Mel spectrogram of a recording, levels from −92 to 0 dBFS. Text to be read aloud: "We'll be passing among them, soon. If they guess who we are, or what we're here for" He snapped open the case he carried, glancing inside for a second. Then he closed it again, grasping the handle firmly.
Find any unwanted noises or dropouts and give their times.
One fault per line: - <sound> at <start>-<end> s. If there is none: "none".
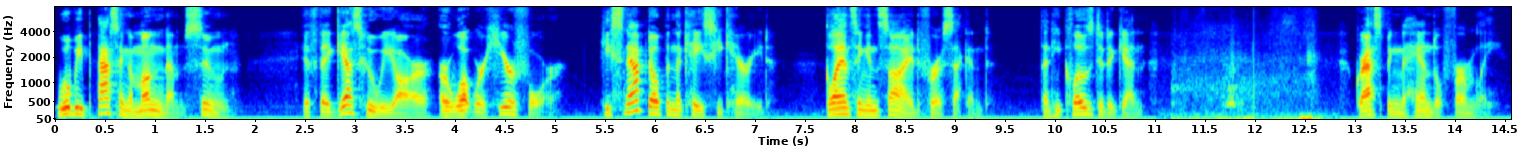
- dropout at 0.4-0.4 s
- bark at 11.2-12.7 s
